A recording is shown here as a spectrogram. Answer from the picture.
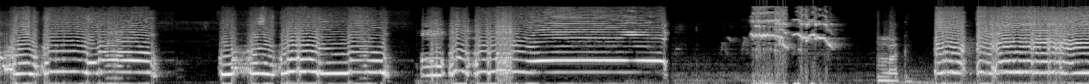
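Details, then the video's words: Roosters of many heritage breeds crow in a run of long, bright, harmonic calls, several crows lasting over a second, with brief gaps and a rougher burst near the end. "Rooster Crowing"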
